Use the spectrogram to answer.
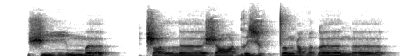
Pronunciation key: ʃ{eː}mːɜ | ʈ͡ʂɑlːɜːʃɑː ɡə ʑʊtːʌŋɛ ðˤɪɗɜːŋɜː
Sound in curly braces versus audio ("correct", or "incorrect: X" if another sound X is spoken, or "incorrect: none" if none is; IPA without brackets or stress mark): incorrect: iː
